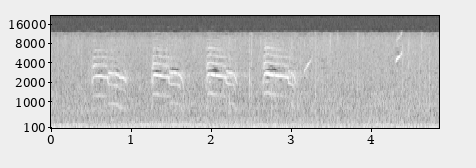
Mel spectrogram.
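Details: Red-shouldered hawks at a nest in Wake Forest on 29 May 2023 at 08:38, as the father brings a frog to a fledgling: four harsh, descending kee-ah notes with rich overtones, about one per 0.7 seconds, over a low steady hum.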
